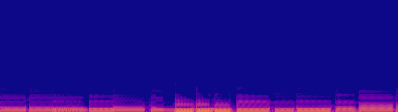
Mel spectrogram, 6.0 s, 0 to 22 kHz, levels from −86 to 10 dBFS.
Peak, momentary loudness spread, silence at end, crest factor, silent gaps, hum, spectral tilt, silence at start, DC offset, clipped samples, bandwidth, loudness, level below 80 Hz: -20 dBFS; 8 LU; 0 s; 12 dB; none; none; -14.5 dB/octave; 0 s; under 0.1%; under 0.1%; 0.7 kHz; -36 LUFS; -34 dBFS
